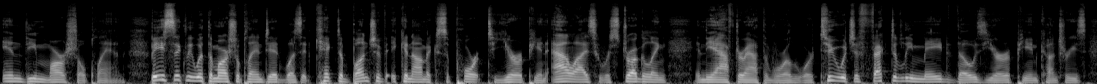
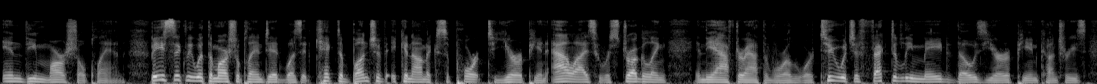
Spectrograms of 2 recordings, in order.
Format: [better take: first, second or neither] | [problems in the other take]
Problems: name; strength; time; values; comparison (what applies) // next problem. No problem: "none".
first | garbled, watery; slightly; nothing above 8 kHz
